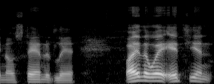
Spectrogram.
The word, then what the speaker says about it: Etienne: Etienne. So Etienne has been talking to Christo. You know Christo, Paul, right? Christo, he's the guy that's been pushing, you know, standardly. By the way, Etienne, like, so I just saw him and I remember.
